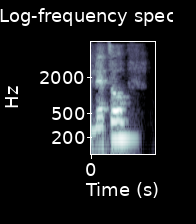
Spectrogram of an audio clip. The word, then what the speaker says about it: Nittel: And this is Nittel with an N, like the word natal, right? N-A-T-A-L, slightly with a Yiddish pronunciation, Nittel.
